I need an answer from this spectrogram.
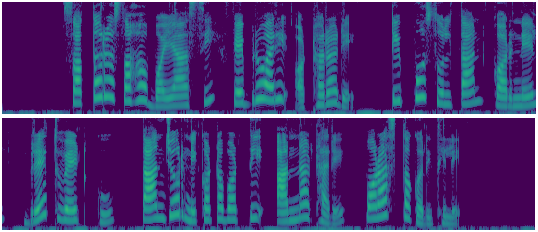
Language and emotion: Odia, neutral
